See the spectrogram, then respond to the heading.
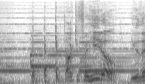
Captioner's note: knuckles rapping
